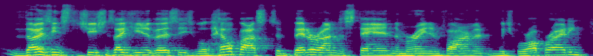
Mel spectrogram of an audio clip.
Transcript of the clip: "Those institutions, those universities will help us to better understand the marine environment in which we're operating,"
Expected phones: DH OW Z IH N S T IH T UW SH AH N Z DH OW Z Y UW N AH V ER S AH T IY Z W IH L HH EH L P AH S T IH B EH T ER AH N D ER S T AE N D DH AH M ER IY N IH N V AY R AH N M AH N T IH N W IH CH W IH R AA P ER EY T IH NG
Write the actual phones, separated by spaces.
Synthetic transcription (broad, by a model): DH OW Z IH N S T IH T UW SH N Z DH OW Z Y UW N AH V ER S AH T IY Z W IH L HH EH L P AH S T IH B EH T ER AH N D ER S T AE N DH AH M ER IY N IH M V AY R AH N M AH N T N W IH CH W IH R AA P ER EY T IH NG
